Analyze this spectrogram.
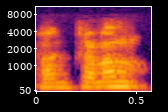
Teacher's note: ఆ పక్కన సున్నపడితే కం అని పలకాలిగా మనం కంకణం అనం మనం కంకణం కంకణం అంటే మీరు కచ్చితంగా ఇన్యా కింద కానే పలుకుతున్నారు మీరు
